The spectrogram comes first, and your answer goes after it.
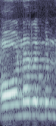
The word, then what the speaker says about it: honorable: An is also used before words beginning with H when the H is not pronounced, that is, when H is silent. For example, an honest man, an honorable man.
